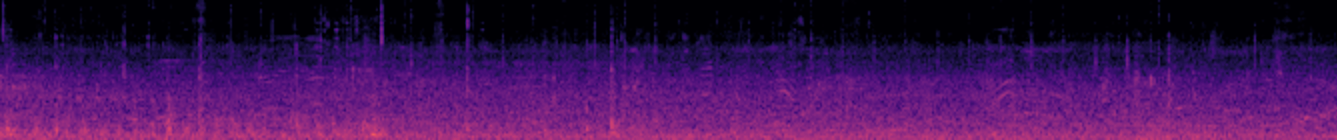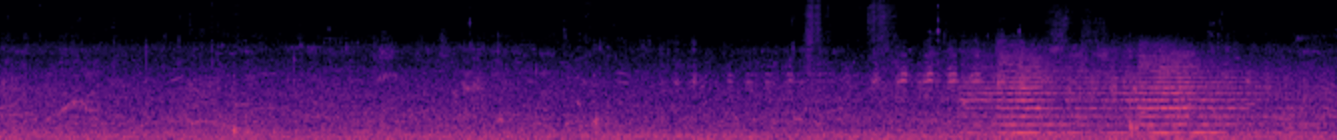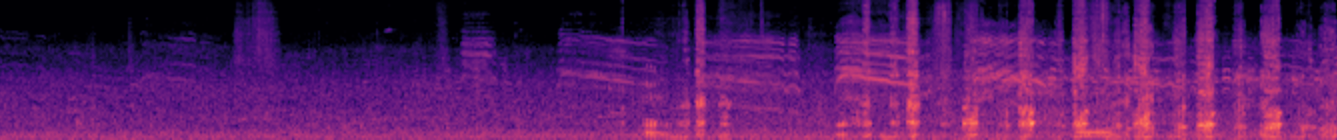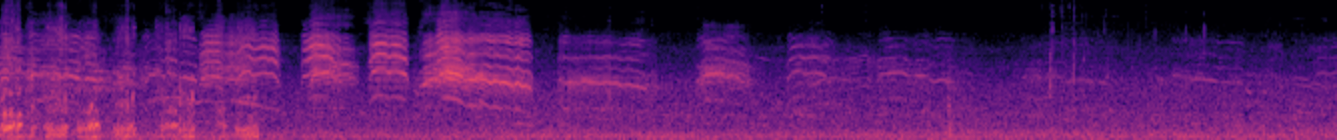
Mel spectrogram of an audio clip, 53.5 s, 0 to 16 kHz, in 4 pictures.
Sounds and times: WET TRAFFIC FAR 0:00.0 - 0:47.1
BOAT 0:00.0 - 0:53.4
BIRDS 0:31.3 - 0:49.7
LARGE SEA LIONS 0:32.3 - 0:47.3

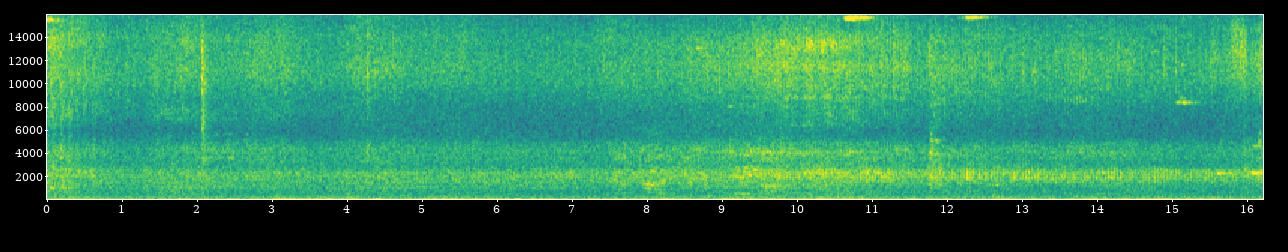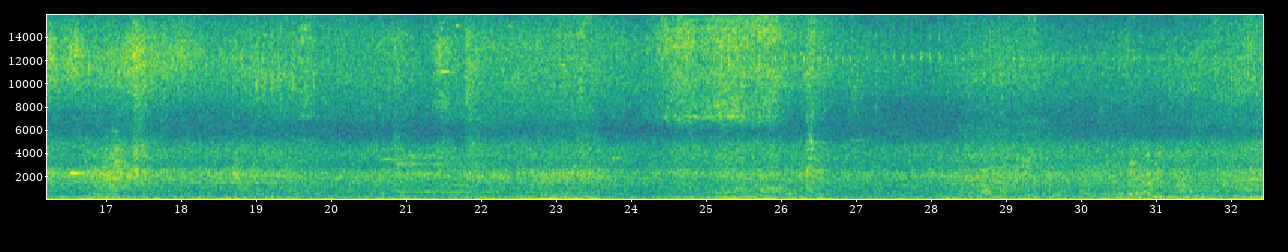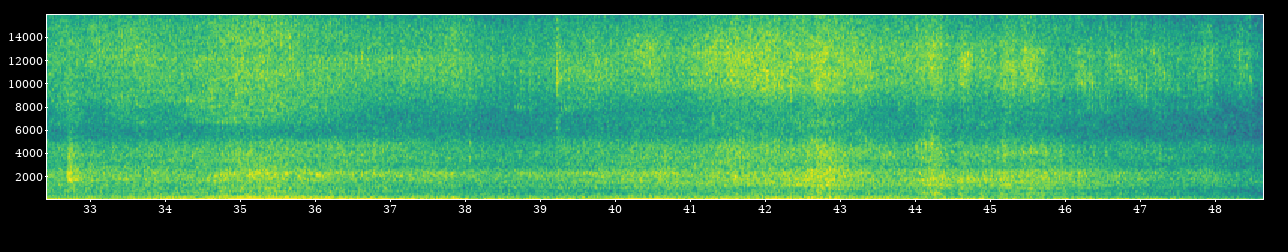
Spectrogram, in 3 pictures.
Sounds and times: Traffic Noise 0:00.0 - 0:48.6

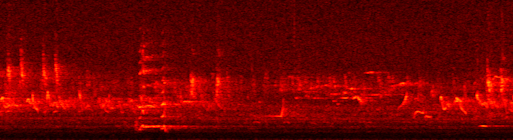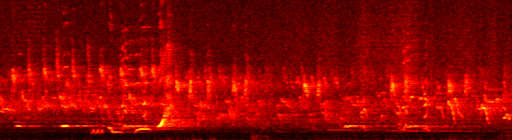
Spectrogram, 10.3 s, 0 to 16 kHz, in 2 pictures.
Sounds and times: Wollombi Morning Birds 0:07.0 - 0:10.2

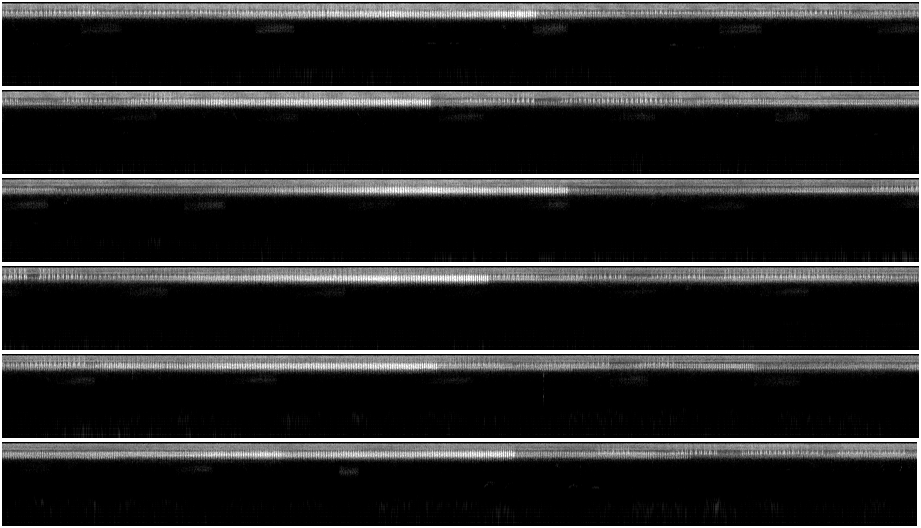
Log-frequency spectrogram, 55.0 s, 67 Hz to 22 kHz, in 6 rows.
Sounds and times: crickets 0:00.0 - 0:55.0
wind 0:00.0 - 0:55.0
plane 0:49.6 - 0:55.0

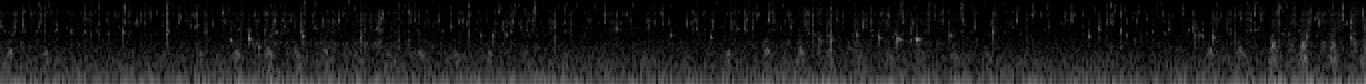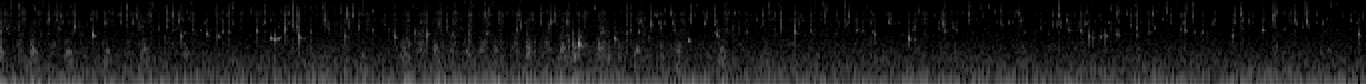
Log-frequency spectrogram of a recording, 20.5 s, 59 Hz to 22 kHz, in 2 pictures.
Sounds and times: dripping 0:00.0 - 0:17.6
stream 0:00.0 - 0:20.4

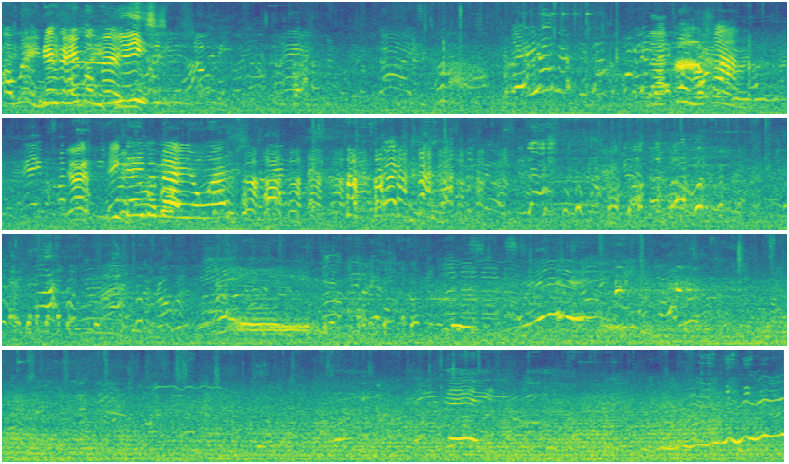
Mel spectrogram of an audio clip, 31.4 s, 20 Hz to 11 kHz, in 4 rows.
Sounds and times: Tourists 0:00.0 - 0:31.3
teenagers shouting 0:03.8 - 0:07.4
teenagers shouting 0:15.7 - 0:23.0

